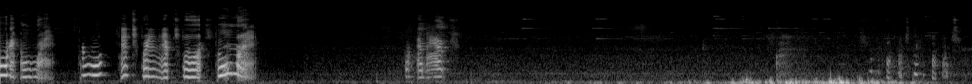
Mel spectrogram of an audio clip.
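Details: Rescued, hand-raised male long-billed corella swearing at the household cat: a rapid run of hoarse, word-like phrases, then one short utterance. Low rumbling handling noise and faint tinkling follow.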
